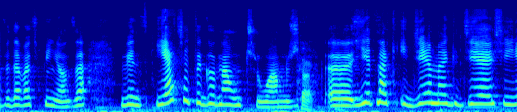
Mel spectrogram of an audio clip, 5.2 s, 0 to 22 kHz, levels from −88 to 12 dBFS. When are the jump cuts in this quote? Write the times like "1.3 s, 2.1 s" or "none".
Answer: 3.0 s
